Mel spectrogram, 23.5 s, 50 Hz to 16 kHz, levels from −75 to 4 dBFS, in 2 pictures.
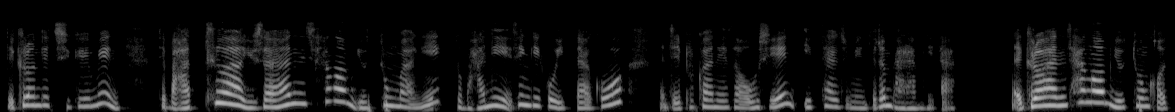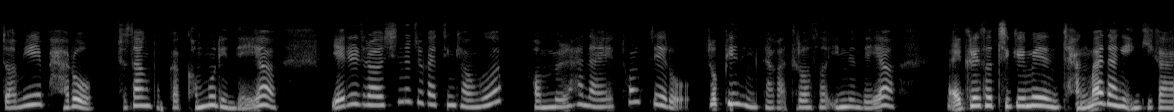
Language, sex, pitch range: Korean, female, 215-285 Hz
